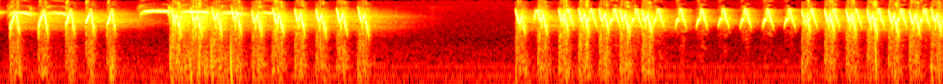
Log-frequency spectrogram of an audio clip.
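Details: Bar-winged prinia calls, male and female, for luring birds: long runs of rapid, sharp chirps about two per second, a high whistled note near two seconds, and a short silence before the chirping resumes.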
